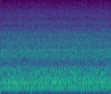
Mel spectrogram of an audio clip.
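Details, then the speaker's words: Honda City electric radiator fans after repair of weak fans that let engine temperature rise; idling, single step before coolant reaches temperature: steady even rush of air, no rubbing, ticking or wobble; fans running normally. "นี่นะครับเสียงจะดังครับแล้วก็หมุนแรงนะครับเพื่อระบายความร้อนนะครับ"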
